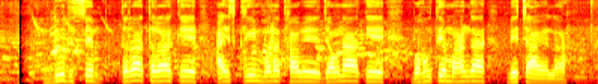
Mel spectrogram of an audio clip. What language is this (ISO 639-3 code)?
bho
